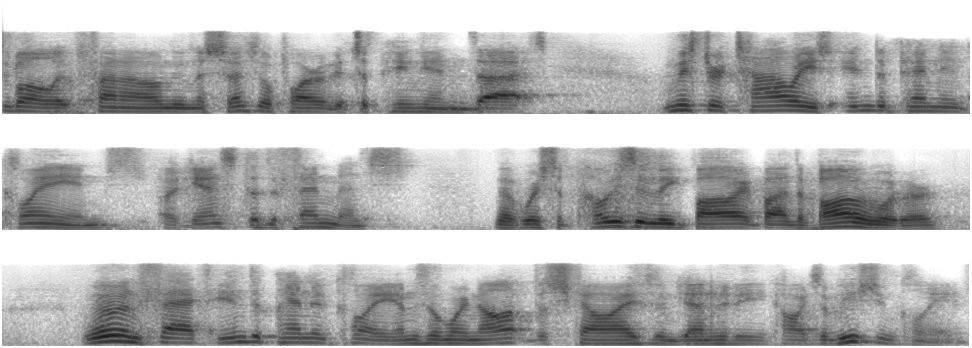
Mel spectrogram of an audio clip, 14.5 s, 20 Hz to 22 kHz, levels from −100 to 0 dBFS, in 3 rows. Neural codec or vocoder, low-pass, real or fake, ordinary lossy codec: codec, 16 kHz, 0.5 kbps, X-Codec, HuBERT features, trained on general audio; 7.2 kHz; fake; Opus, 64 kbps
